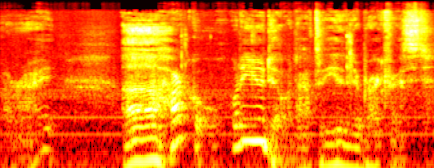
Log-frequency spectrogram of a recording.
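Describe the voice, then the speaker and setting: A man narrating a tabletop game as game master, halting and searching for words as he improvises. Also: mid-range voice, wildly swooping pitch. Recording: distant mic with faint noise.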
